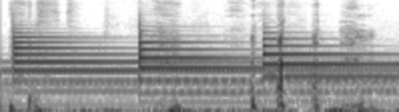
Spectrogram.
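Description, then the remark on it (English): A clock tower bell chimes with long, sustained ringing tones that hang in the air, struck again several times at uneven intervals, moderately loud. “Clock tower.”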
